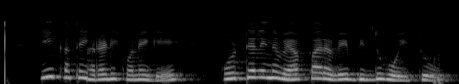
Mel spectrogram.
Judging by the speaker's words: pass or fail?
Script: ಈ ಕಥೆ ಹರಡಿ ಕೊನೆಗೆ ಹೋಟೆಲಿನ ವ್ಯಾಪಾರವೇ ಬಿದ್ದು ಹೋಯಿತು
pass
